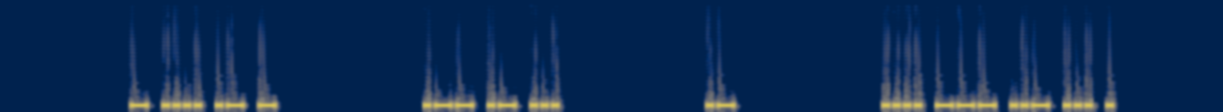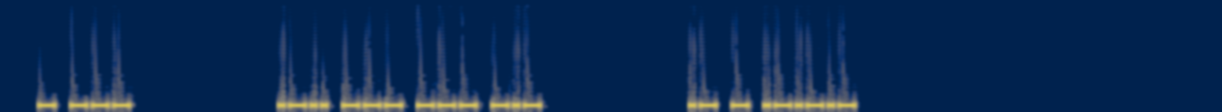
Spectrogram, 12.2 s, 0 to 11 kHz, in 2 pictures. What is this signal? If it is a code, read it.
Morse code, heard as a keyed tone, about 46 wpm, 700 Hz. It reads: THAT WAS A HOUSE TO LOOK AT.
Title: 4x Word-Spacing - Sentences from Top 200 Words - 45wpm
